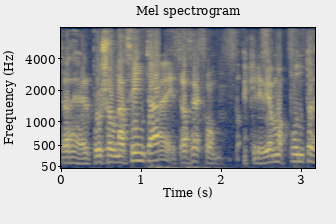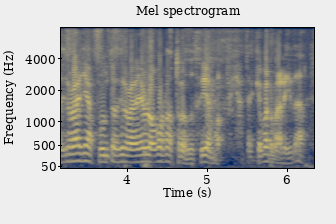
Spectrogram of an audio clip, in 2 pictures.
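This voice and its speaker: A man's fairly high voice at a fairly quick pace, with ordinary pitch variation and noticeable background noise. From Spain, Badajoz (Extremadura). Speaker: veteran radio amateur, engineer. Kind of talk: interview, anecdotal storytelling. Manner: animated.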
